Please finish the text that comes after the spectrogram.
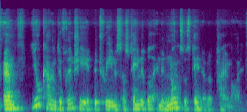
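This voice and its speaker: A man's voice: medium pitch, animated, normal speed, a little mellow. A middle-aged man from Germany with a German accent, explaining business topics earnestly in an interview, with frequent ums and restarts. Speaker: guest consultant.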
